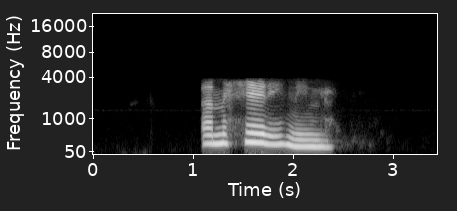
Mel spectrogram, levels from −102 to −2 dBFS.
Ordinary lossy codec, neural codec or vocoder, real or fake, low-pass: Opus, 32 kbps; codec, 16 kHz, 2 kbps, X-Codec, HuBERT features, trained on LibriSpeech; fake; 3.6 kHz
